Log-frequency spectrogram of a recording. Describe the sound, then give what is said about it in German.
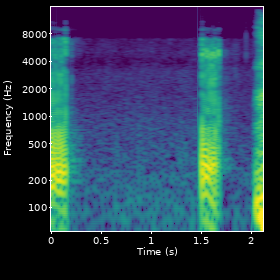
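Short, loud fart bursts with a brassy, buzzing tone, fart number 6 in a round of a fart-comparison game: one at the start, another after a pause, and a third cut off at the end, with near silence between them and no talking. “Furz Nummer 6 aus der dieser Runde gegen Furz Nummer 7 mhm.”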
